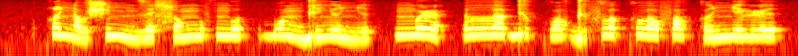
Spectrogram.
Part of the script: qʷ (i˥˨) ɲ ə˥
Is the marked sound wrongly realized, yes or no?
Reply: no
